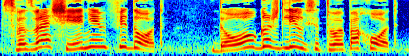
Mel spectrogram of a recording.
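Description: A woman's voice: high voice, animated, measured pace, slight background noise. A young woman playing a loving, plaintive soldier's wife in a rhymed radio play. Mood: reproachful. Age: young adult. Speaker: school student actor. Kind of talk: theatrical verse radio play.

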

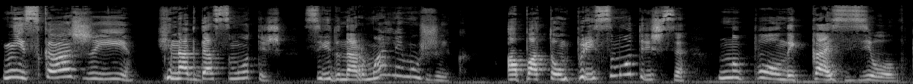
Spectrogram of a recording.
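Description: Brash, cheeky female friend for a radio comedy, played by an amateur actress: high voice, very animated, unhurried bantering delivery. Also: heavily acted. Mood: cheeky, argumentative. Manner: bantering, colloquial, theatrical. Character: brash, cheeky woman fond of a drink. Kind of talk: amateur audio play acting.

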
